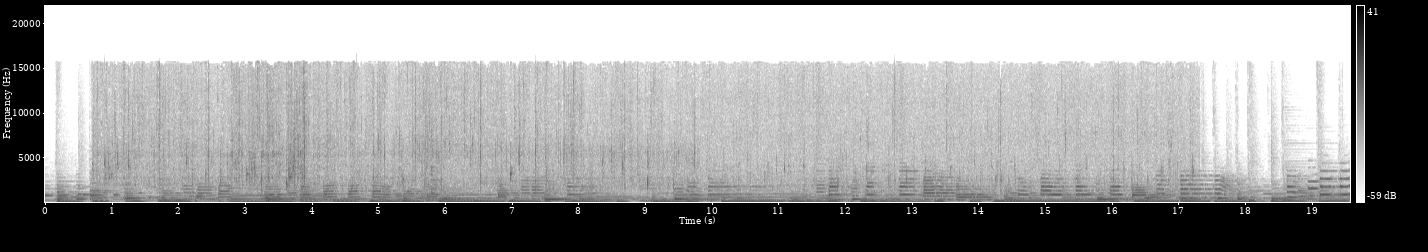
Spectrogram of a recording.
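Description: Breadcrumb-coated cauliflower florets frying in hot oil in a skillet: a dense crackling sizzle, starting about a second in and stopping near the end. Background music with a bass line plays over it throughout.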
